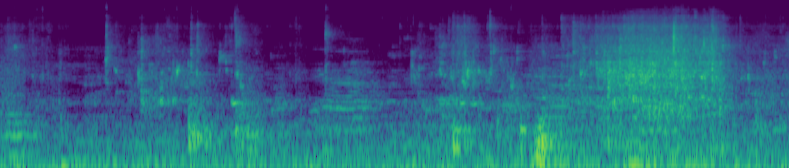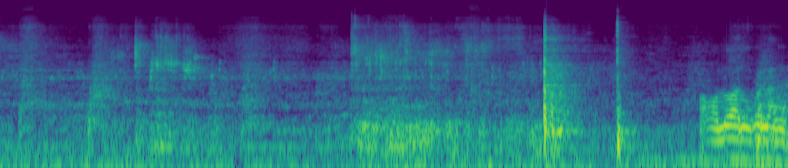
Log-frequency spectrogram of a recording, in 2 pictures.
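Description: A pressure cooker being washed in a kitchen sink: running water splashes and gushes while the metal pot clanks and knocks against the basin in irregular bursts, close and fairly loud.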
